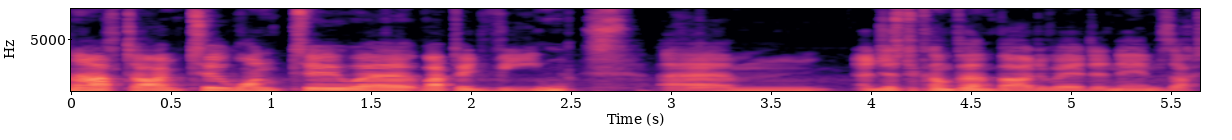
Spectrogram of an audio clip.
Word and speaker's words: Wien: Um because for anyone who doesn't understand if you're in Austria um if you if you're German uh the German name for Vienna is fine.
